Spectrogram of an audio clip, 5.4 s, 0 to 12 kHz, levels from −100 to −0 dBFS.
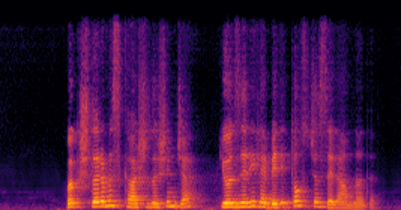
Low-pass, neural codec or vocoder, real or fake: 10.8 kHz; codec, 24 kHz, 0.9 kbps, DualCodec; fake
